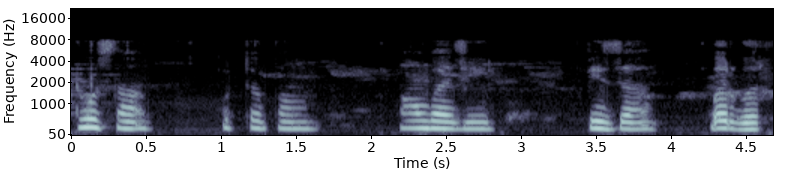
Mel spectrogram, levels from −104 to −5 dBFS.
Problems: none marked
